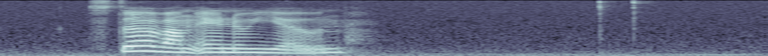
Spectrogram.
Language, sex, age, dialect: Faroese, female, 15-35, Norðurstreymoy/Eysturoy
